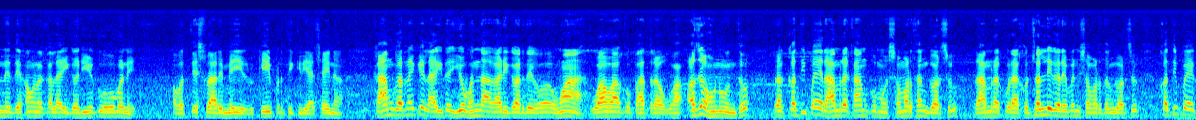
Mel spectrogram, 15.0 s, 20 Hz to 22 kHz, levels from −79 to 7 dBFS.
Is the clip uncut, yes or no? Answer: yes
